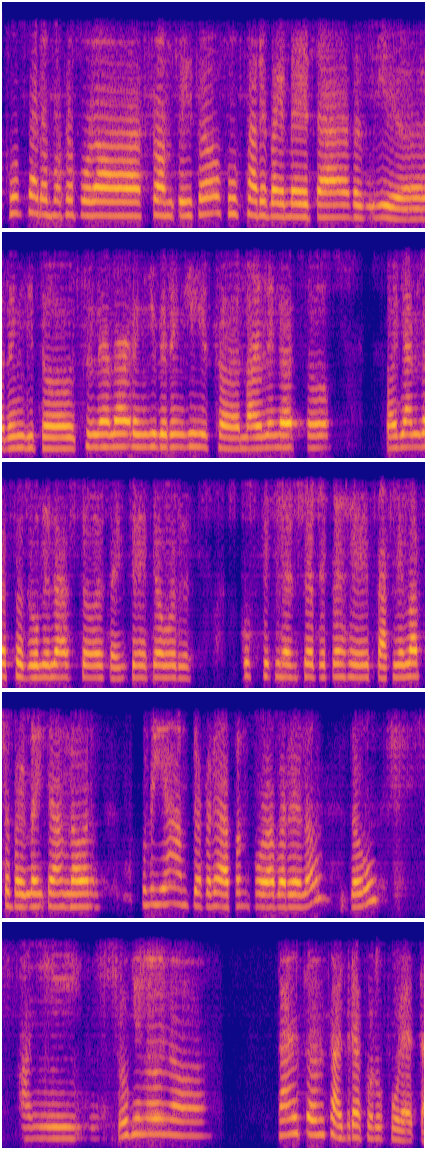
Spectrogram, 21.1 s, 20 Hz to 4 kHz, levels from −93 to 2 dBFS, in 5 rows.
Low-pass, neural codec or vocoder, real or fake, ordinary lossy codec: 3.6 kHz; codec, 16 kHz, 1.1 kbps, Voila-Tokenizer; fake; none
